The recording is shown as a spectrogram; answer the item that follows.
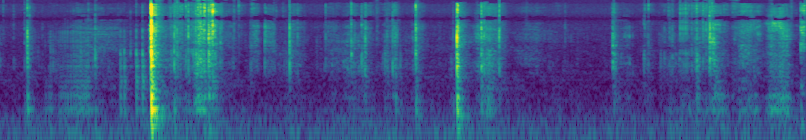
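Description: Clear plastic binder envelopes handled and fitted onto metal binder rings: plastic crinkling and rustling with scattered clicks, the sharpest about a second in and another a little after three seconds.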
